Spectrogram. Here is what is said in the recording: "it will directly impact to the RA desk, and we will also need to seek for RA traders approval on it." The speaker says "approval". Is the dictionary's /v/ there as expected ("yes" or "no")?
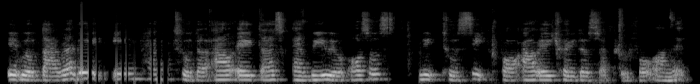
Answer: no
